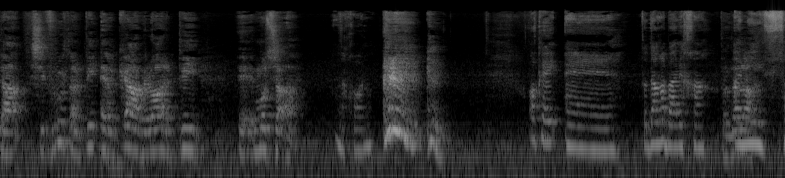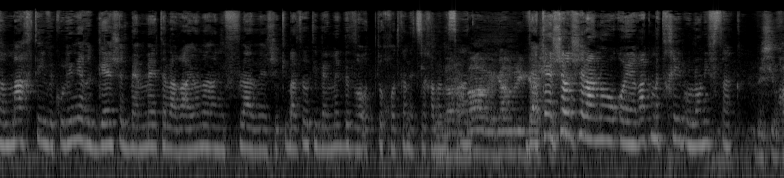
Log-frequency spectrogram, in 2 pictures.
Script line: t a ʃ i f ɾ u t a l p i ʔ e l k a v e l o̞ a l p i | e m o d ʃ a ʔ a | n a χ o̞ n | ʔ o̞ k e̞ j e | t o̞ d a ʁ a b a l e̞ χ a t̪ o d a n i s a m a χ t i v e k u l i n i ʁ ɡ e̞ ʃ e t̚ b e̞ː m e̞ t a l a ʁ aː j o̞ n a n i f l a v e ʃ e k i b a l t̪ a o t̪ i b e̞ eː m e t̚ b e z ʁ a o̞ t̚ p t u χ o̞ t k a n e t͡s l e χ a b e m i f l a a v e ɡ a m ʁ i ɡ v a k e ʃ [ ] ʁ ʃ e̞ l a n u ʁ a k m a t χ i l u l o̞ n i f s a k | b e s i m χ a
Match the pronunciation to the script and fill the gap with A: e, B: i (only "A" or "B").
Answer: A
